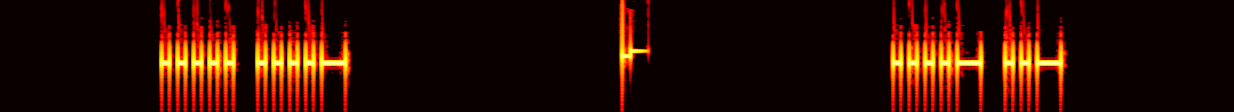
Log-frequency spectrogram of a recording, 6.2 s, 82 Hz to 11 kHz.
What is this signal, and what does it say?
Morse code, heard as a keyed tone, about 30 wpm, 700 Hz. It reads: 5 4 4 U
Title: Two Challenging Letter-Number Combinations 30wpm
